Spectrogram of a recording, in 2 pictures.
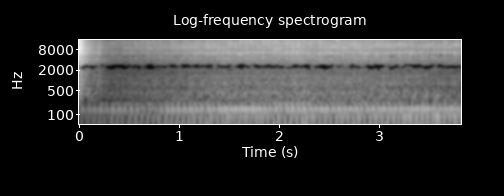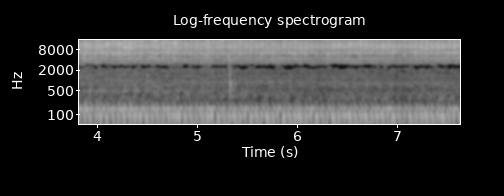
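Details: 1641cc engine, startup after rebuild: low lumpy idle with an irregular pop and a knock about three times a second; cause unclear.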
